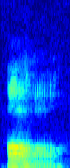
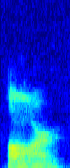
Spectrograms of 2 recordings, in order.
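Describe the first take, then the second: First: Said in a British accent, R silent. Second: Said in an American accent, R pronounced. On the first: "From American to British" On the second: "From American to British"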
